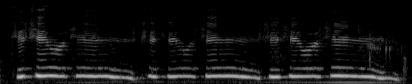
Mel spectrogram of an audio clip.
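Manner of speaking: high, loud, slow rooster crows. Acted. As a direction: crow out proudly and long. Rooster's final song.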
